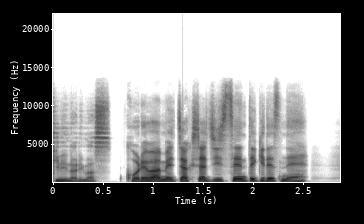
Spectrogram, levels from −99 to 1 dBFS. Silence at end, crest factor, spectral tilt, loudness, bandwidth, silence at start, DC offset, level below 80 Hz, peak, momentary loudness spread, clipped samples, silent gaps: 0.35 s; 16 dB; -4 dB/octave; -19 LUFS; 13 kHz; 0 s; under 0.1%; -50 dBFS; -2 dBFS; 12 LU; under 0.1%; none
